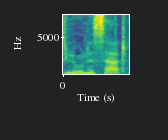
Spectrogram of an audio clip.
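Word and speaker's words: Lughnasadh: Ja, det udtales Lunesat, men det staves på en meget forvirrende måde, og ja, du kan se, hvordan det staves her i podcastens titel.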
